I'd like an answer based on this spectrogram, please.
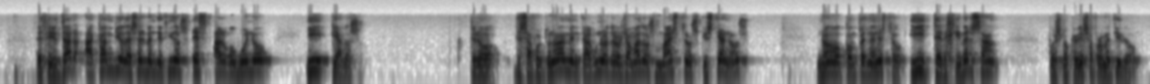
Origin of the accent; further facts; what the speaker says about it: Navarre, Spain; yo soy navarro, pero yo soy un creyente y soy un peregrino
